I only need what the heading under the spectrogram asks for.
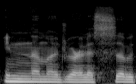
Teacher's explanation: The ba in the word sabt has the sukun. As a result, you have to apply qalqala.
